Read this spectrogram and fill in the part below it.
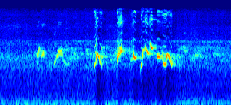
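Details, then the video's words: Red-whiskered bulbul delivering a long, gentle wild-style song with chatter notes: faint warbles first, then a quick burst of loud, bright, twisting whistled phrases, a final soft note. "เพลงยาว ปากเบา ร้อง+ริก /สำนวนป่าๆ #นกกรงหัวจุก"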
